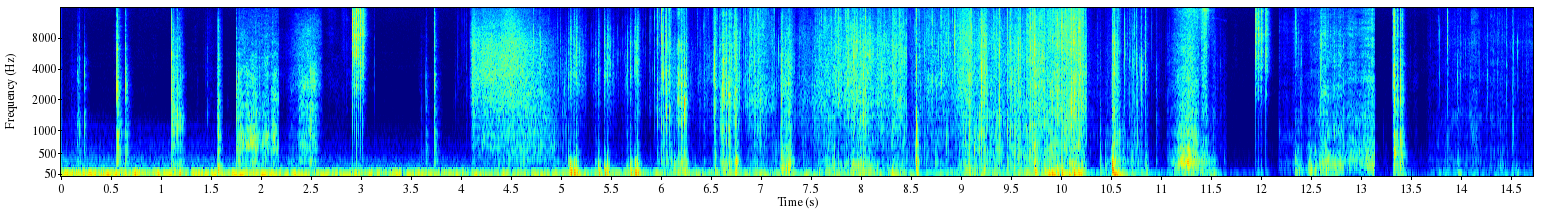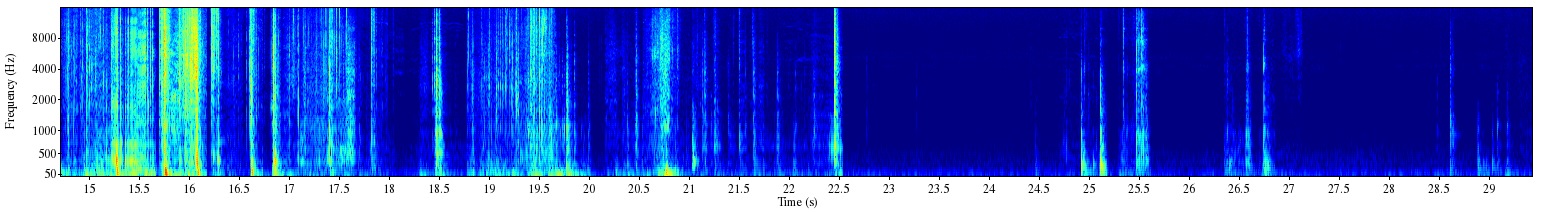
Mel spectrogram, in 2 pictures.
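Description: Unboxing handling sounds close to the microphone: packaging scraping and tearing, with many sharp clicks and knocks. It is busy for the first half and then thins to scattered clicks with quiet gaps. Low intro music fades out over the first ten seconds.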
